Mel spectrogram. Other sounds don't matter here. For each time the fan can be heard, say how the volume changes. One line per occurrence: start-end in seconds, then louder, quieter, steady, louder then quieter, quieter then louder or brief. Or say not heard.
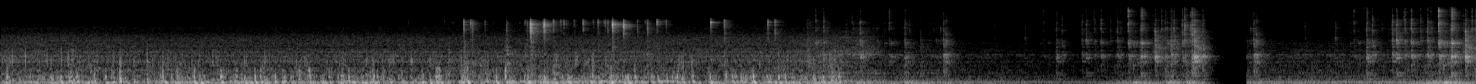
0.0-8.4 steady.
